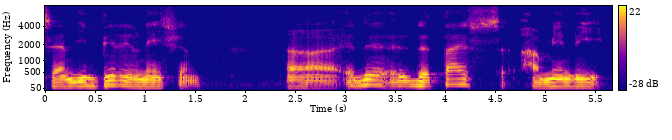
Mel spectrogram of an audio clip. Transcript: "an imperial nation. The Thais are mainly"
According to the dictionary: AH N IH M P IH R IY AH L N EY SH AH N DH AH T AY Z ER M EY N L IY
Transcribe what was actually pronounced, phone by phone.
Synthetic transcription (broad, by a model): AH N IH M P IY R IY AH L N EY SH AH N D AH T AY S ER M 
